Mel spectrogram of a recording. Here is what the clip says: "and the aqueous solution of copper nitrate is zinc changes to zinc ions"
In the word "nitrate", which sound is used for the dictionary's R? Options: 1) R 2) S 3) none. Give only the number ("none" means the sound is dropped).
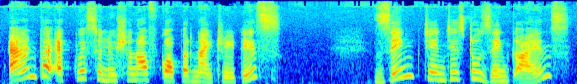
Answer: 1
